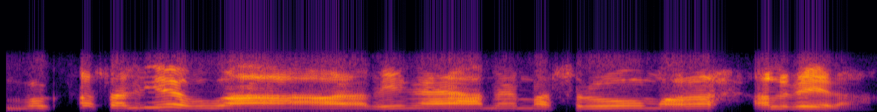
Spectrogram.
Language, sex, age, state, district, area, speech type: Hindi, male, 60+, Bihar, Samastipur, rural, conversation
